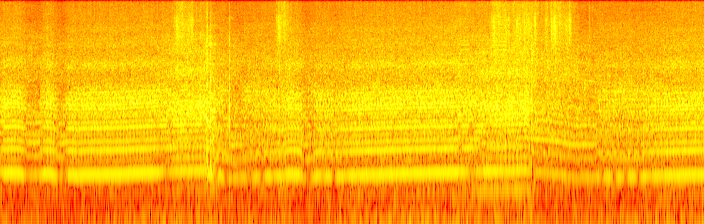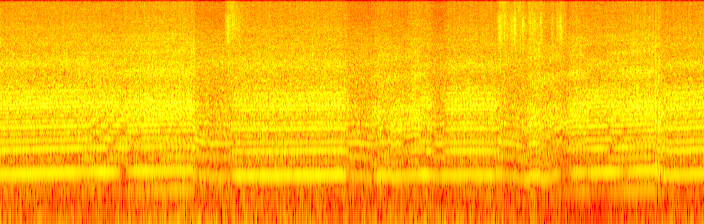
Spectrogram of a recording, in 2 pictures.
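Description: Tyres crunch over snow and gravel.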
